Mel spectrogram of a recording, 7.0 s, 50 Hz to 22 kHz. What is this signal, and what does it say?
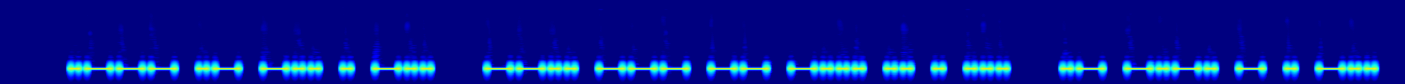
Morse code, heard as a keyed tone, about 30 wpm, 700 Hz. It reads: JADED ZOMBIES ACTED
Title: Pangram Challenge v2 - 30wpm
